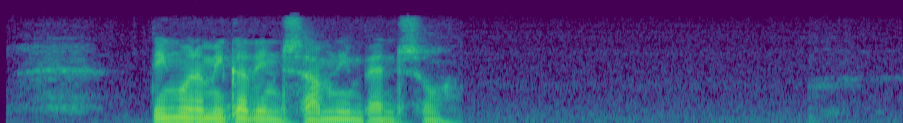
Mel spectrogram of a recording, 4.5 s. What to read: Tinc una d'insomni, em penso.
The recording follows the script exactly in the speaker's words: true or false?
false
